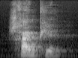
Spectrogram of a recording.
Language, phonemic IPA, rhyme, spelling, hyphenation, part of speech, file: Dutch, /ˈsxœy̯m.pjə/, -œy̯mpjə, schuimpje, schuim‧pje, noun, Nl-schuimpje.ogg
- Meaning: diminutive of schuim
